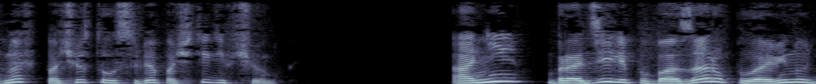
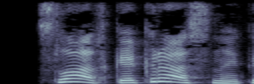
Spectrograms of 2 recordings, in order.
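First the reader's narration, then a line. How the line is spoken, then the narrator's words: Shouting in fluent foreign tongue. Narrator (Russian): кричал на беглом дотракийском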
